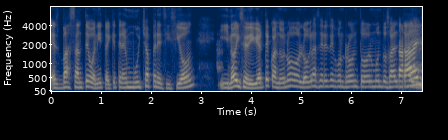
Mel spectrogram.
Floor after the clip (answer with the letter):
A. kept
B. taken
B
